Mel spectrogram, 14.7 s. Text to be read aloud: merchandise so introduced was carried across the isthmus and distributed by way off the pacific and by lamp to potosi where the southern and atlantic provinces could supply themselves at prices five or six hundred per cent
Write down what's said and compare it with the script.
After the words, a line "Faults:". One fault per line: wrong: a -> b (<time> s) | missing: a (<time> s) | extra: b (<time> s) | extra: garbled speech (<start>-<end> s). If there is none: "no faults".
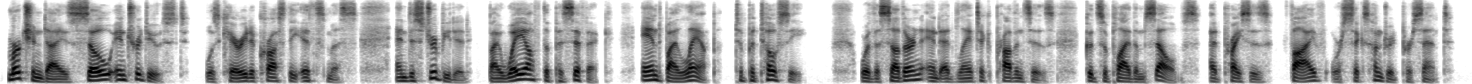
merchandise so introduced was carried across the isthmus and distributed by way off the pacific and by lamp to potosi where the southern and atlantic provinces could supply themselves at prices five or six hundred per cent
Faults:
no faults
